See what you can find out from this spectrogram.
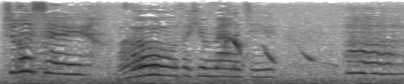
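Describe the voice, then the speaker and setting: A woman's voice: very high voice, slow pace, dull audio, noisy background. A woman playing a live news reporter in an old-time radio comedy. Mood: flustered reporting. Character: female radio news reporter covering airship launch live.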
